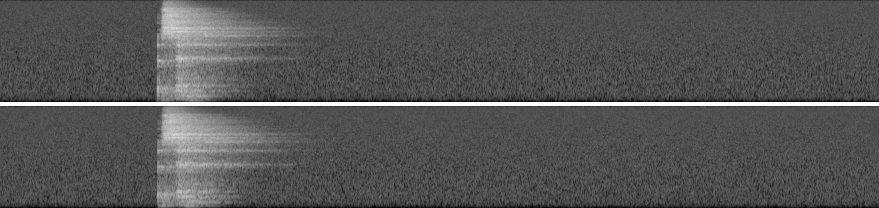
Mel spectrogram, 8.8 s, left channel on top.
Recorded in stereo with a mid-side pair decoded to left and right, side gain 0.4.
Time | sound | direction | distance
1.6 | a man speaking | 60° left | 3 m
